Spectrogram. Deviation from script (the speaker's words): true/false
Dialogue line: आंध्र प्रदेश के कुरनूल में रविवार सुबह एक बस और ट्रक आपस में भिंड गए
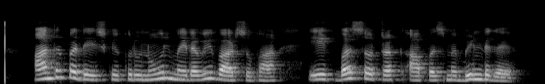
false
